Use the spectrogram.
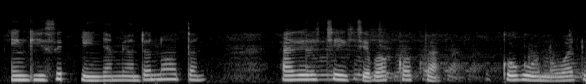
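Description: Packets failed to reach the decoder in time at 0.59 s, 0.77 to 0.83 s and 1.53 s, causing short concealed packet loss. The receiver bridged each hole by extending the preceding sound. The first and last gaps are about 20 ms and register as brief smears or wobbles. The middle one is about 40 ms.

Between 0.95 and 1.05 s a burst of packet loss took out about 80 ms of consecutive audio. The decoder kept synthesising the last sound while fading it, producing a held, dimming buzz or hiss. The audio then resumes further on, with that stretch gone.

From 3.06 s to the end, a feedback echo between two devices appears. A second device in the same room plays the call back into a microphone, and neither echo canceller can remove the other's output. Each phrase returns roughly every fifth of a second, thinner and more ringing, peaking about 14 dB below the direct speech.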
